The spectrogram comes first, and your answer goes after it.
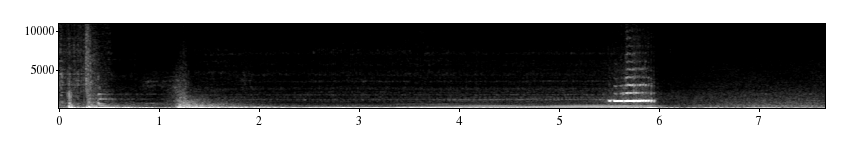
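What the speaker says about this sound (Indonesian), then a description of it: "Mobil berhasil mereka curi dan dibawa pergi." A stolen car is driven away, a low engine rumble that rises and shifts with gear changes, bracketed by sharp thumps and a brief high squeal near the end.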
